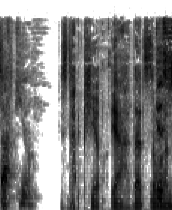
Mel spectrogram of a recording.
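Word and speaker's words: pistacchio: Pistachio. Yeah, that's the one. That CH is pronounced like a K in Italy.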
